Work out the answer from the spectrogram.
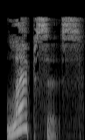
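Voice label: "lapsus", British English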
